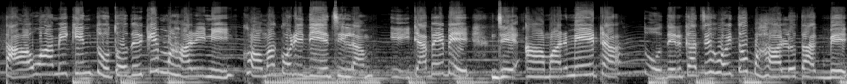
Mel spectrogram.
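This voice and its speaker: A woman voicing the stern, vengeful ghost of a mother in a cartoon. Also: extremely high pitch. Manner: menacing, accusing speech. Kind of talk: dubbed cartoon acting. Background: loud background music.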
